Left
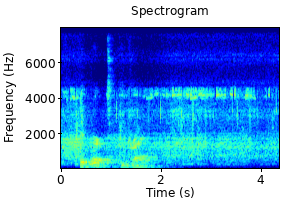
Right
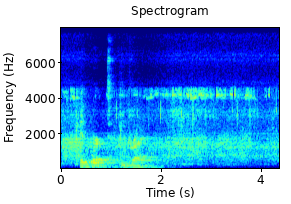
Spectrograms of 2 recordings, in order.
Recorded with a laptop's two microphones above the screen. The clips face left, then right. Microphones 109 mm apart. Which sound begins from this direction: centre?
A man speaking, at 0.4 s.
